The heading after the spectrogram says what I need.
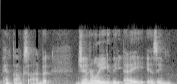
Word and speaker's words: pentoxide: prefixes from mathematics classes you do omit a syllable here and there sometimes I'm sure that we're not going to count that wrong if you accidentally add in an A and call it Penta oxide instead of pentoxide but generally the a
